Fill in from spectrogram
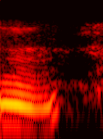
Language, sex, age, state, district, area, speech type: Kannada, male, 45-60, Karnataka, Raichur, rural, conversation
